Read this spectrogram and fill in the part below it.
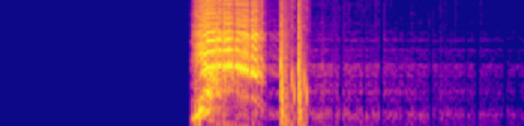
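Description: A short bouncy game sound effect plays.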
